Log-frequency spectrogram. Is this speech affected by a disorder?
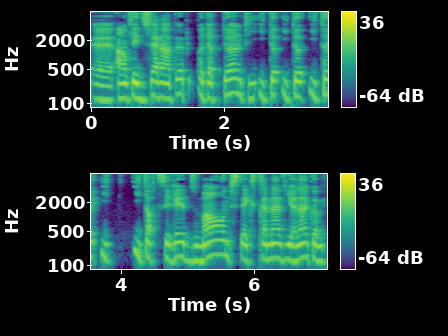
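Yes: stuttering; stuttering since birth, described as genetic, present while growing up; working on stuttering through acceptance and normalization, member of Association Bégaiement Communication (ABC); stutters less as acceptance and understanding grow, better control of stuttering; here repeated sounds.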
